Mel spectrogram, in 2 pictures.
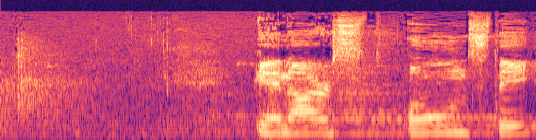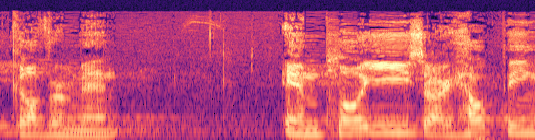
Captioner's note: applause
